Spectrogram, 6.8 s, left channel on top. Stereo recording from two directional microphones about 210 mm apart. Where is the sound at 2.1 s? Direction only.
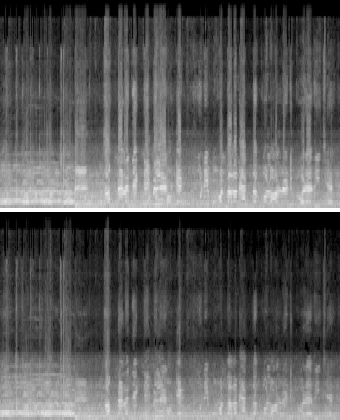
15° right (ahead or behind).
